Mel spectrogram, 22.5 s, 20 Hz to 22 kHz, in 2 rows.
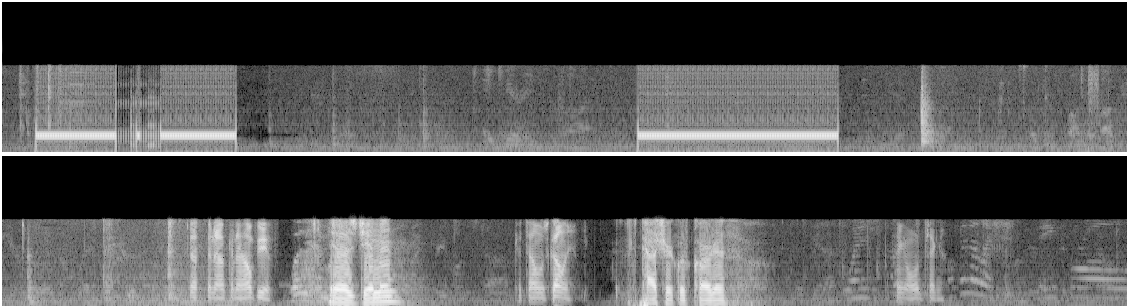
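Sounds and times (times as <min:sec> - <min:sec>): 
telephone ringback tones through a company's automated line: 0:00.3 - 0:02.4, 0:06.4 - 0:08.4
speech: 0:13.4 - 0:15.3, 0:16.5 - 0:17.0, 0:17.7 - 0:18.6.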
